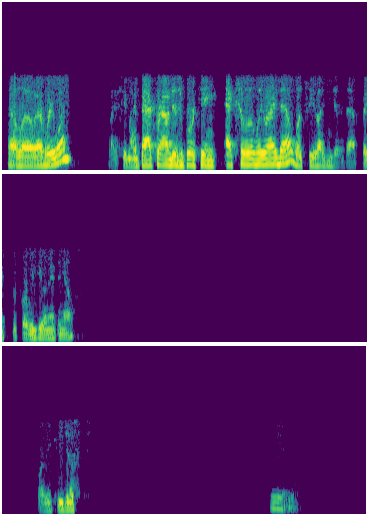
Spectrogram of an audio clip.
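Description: A middle-aged man speaks calmly through an online call, with pauses.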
